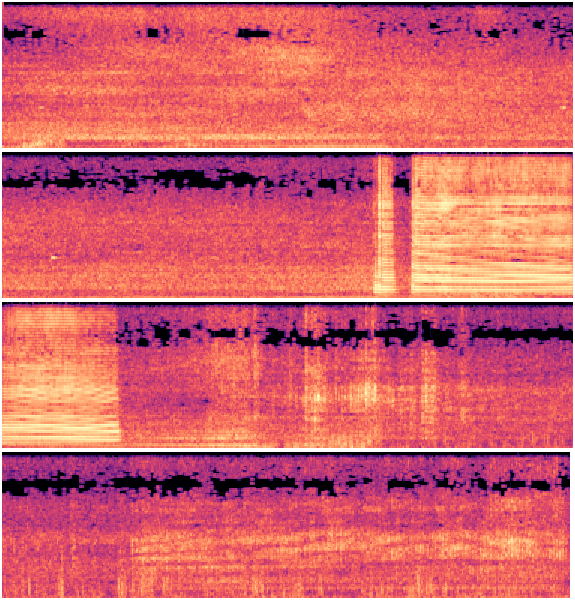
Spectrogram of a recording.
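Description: Diesel engines of passing semi trucks rumbling, with a truck air horn blown about six seconds in: a couple of quick toots, then one held blast of about two seconds. The engine rumble fades after about ten seconds.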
